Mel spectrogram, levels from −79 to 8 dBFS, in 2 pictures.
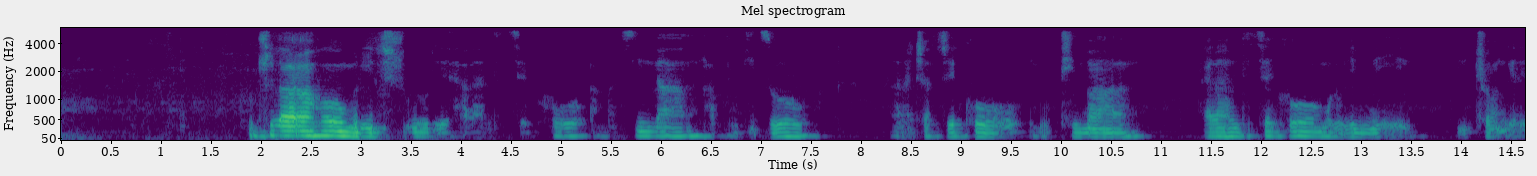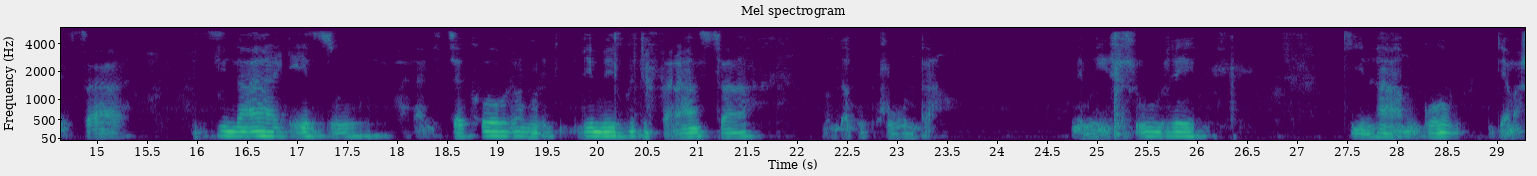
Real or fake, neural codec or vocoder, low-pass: fake; codec, 16 kHz in and 24 kHz out, 1.1 kbps, FireRedTTS-2 codec; 5.4 kHz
